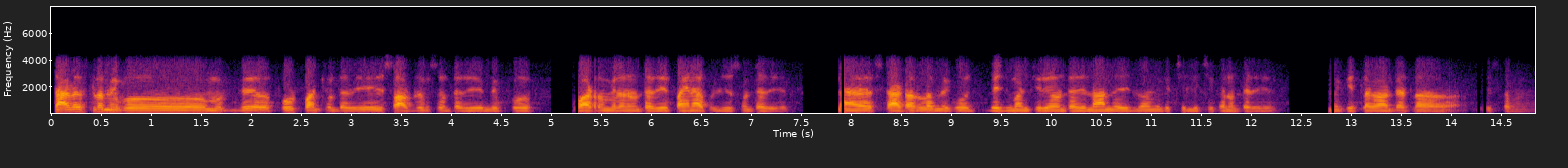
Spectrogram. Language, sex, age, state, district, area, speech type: Telugu, male, 45-60, Telangana, Mancherial, rural, conversation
